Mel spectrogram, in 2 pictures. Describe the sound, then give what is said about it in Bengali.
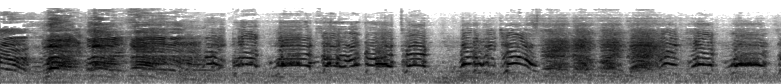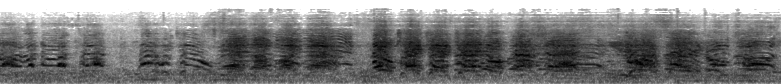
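Protesters outside the Republican convention chant slogans together, many voices rising in loud rhythmic bursts separated by brief pauses and keeping up a steady repeated cadence. “ওদিকে সম্মেলন কেন্দ্রের বাইরে dump Trump, black lives matter সহ নানা ধরনের স্লোগানে মুখরিত করে বিক্ষোভকারীরা।”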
